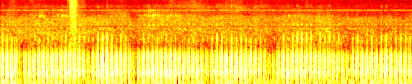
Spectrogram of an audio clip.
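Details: Contented purring from Kkami, a playful seven-month-old female Korean shorthair kitten: dense low throbbing pulses in breath-length phrases of under a second, with one brief sharp click early on.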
